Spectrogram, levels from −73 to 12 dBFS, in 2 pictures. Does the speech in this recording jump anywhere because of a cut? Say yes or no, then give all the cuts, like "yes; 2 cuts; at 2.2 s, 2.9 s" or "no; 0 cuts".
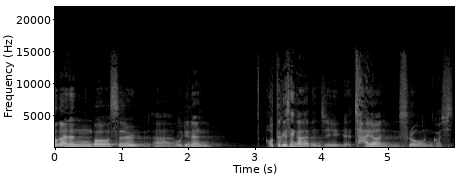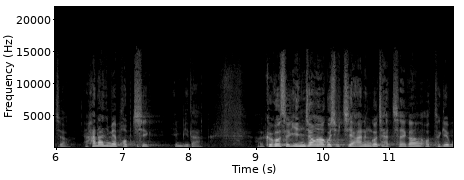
no; 0 cuts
